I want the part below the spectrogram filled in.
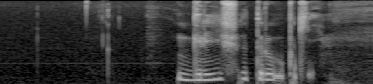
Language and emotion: Russian, neutral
